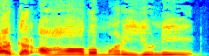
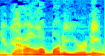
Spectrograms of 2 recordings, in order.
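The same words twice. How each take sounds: First: Imitating a slow, high, loud holler; retold yell. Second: Quick aside with a questioning rise; retold doubtful thought. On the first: Man yelling his offer to the preacher, imitated yell. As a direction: holler it out, stretching the words. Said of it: "he starts yelling to me". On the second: Preacher privately doubting the stranger's offer, doubtful thought. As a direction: echo it to yourself as a question. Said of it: "I'm thinking".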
